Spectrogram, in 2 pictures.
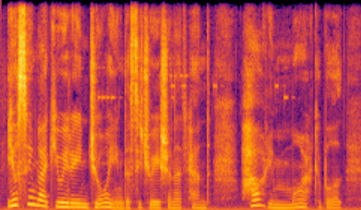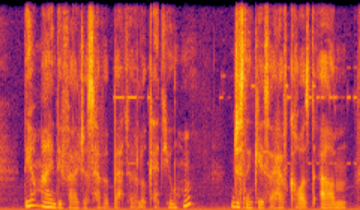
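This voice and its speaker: A woman playing a curious, awkward alien scientist in human form, speaking hesitantly and softly to the listener in an ASMR roleplay. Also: fairly low pitch, gravelly, full character voice. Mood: curious, admiring. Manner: hesitant, halting, softly spoken, sometimes whispering. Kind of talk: ASMR roleplay, one-sided dialogue to the listener. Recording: faint background hum and noise.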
